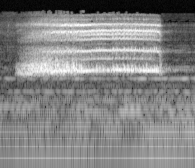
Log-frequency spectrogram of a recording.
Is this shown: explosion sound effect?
no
